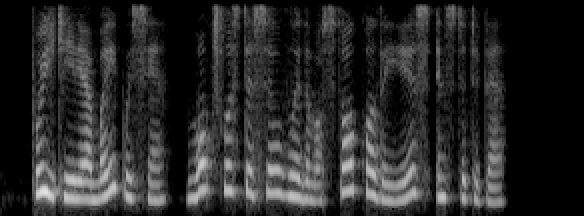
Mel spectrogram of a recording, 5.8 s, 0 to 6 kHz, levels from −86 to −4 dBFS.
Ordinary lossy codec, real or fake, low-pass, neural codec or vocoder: AAC, 48 kbps; fake; 5.4 kHz; codec, 16 kHz, 0.5 kbps, FunCodec, trained on LibriTTS, 25 frames a second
